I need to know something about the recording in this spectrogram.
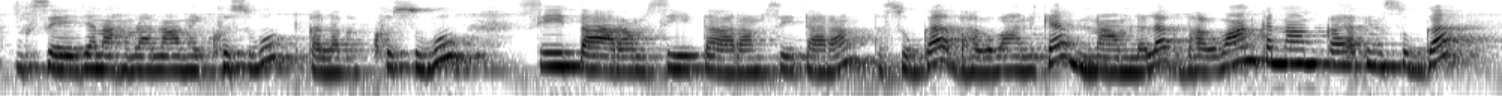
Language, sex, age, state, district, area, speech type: Maithili, female, 18-30, Bihar, Samastipur, rural, spontaneous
